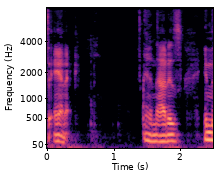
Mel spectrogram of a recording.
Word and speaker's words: Alnwick: a river called the river all which they pronounce the L but their city and the castle they call anak so that's where i'll be and if you read that on the internet don't pronounce it on WIC because people from there and eventually me will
